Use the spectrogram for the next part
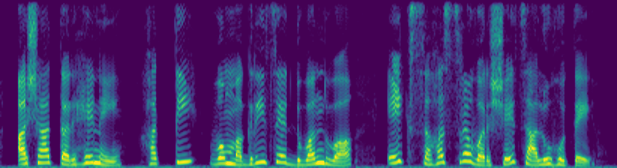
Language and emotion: Marathi, neutral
